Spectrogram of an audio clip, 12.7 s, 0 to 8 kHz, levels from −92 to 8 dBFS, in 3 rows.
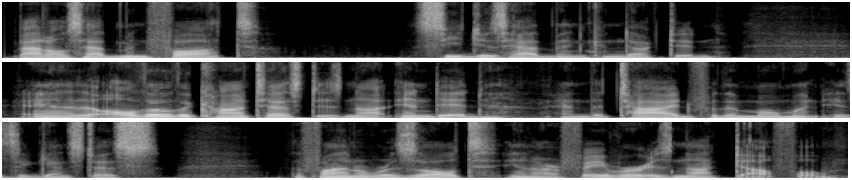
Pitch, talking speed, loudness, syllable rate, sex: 125 Hz, 155 wpm, -20 LUFS, 4.4 syllables/s, male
